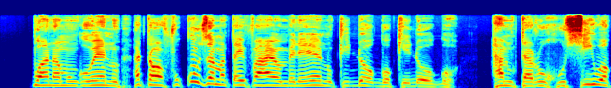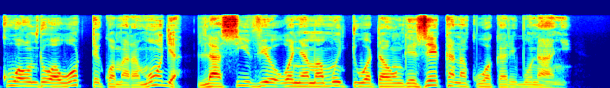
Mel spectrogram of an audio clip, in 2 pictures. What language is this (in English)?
Swahili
